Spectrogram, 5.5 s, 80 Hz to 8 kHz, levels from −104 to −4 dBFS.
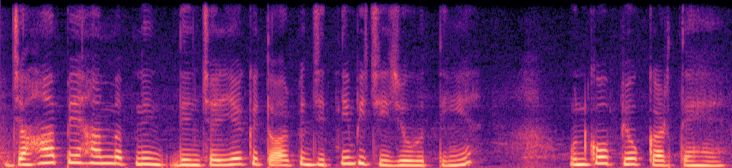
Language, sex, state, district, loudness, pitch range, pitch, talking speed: Hindi, female, Uttar Pradesh, Lucknow, -16 LUFS, 225-295 Hz, 260 Hz, 185 wpm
